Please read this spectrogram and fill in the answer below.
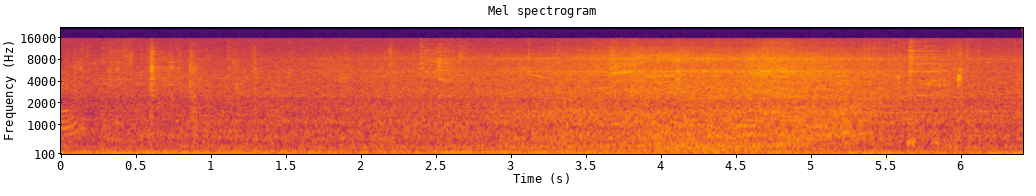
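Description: Street traffic running steadily, a little louder around four to five seconds in.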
